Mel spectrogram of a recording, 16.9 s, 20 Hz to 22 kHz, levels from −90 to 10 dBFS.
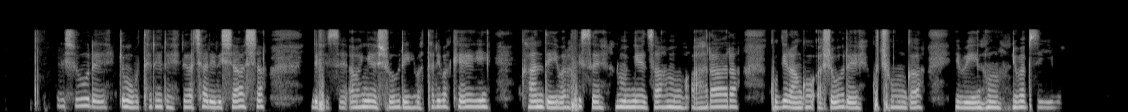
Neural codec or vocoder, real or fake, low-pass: none; real; 7.2 kHz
